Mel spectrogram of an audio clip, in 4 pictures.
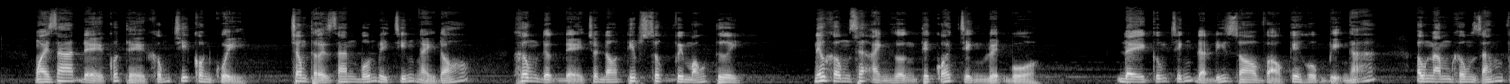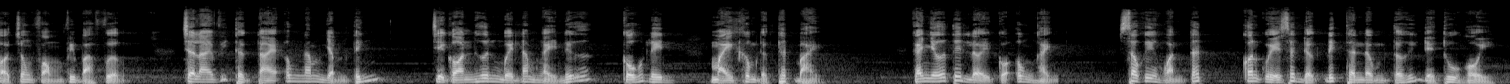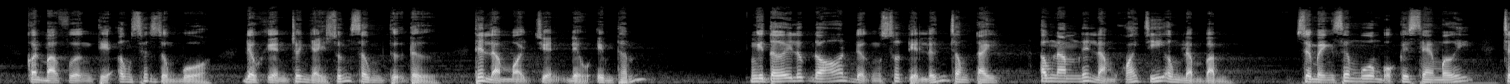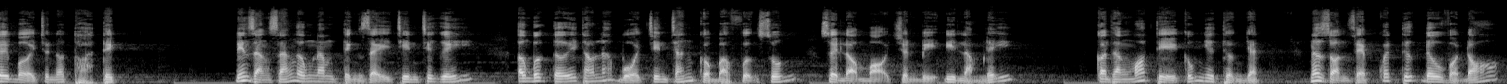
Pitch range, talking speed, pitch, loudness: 105-140 Hz, 200 wpm, 120 Hz, -17 LUFS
